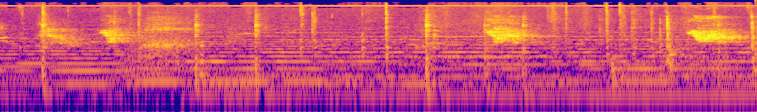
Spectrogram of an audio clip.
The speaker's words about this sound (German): Da klopften die beiden weißen Turteltäubchen mit ihren Schnäbeln ans Fenster.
